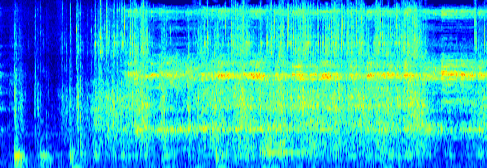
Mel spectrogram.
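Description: A toy belt plays loud electronic sound effects and music.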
